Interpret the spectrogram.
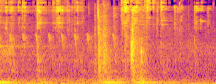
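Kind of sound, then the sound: household object, keys jangling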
